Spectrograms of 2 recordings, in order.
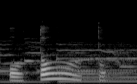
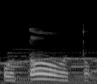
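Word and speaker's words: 弟: Hermanito o hermano menor se dice Ototo. Larga pronunciación, cuidado, aquí vemos una U, ¿verdad? Igual les voy a dejar abajo en la cajita de descripción el video que habla sobre las largas pronunciaciones. Entonces, Ototo, hermanito.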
